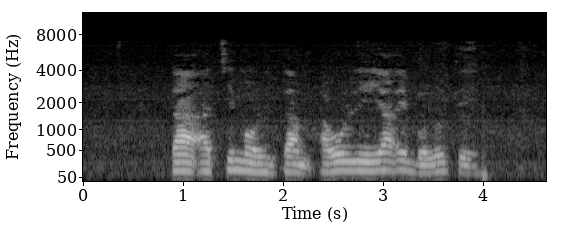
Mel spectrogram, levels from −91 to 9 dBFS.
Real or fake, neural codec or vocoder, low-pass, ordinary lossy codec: real; none; 7.2 kHz; AAC, 64 kbps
